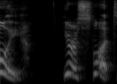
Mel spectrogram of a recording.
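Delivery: put-on British accent. Mocking annoying british people in chat: imitating a british accent. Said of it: "the British people who are like".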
